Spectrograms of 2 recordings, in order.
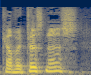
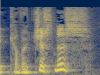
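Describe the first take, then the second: First: Covetousness said with a clean t, "covet-us-ness"; "covetousness" with a plain t sound, not ch; corrected "covetousness", t kept crisp; correct pronunciation. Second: Covetousness said as "covet-CHUS-ness", with a ch sound; "covetousness" with the t turned to ch, as some people say it; lightly mocked "covetousness" with a ch sound in the middle; mock mispronunciation. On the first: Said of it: "pronounce it covetousness". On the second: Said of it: "Or as some people say". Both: Shown as a demonstration.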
